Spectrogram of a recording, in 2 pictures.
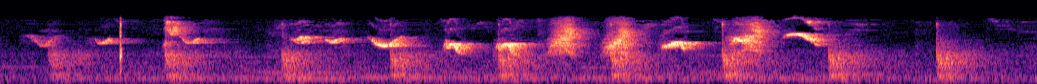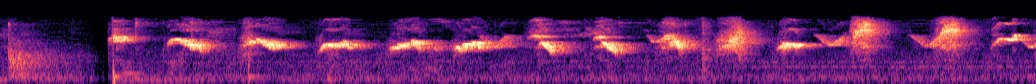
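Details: Energetic greater green leafbird singing, recorded to teach other birds: a nearly continuous stream of rapid, varied chirps and bright whistles, about three notes a second, with one brief break midway.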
